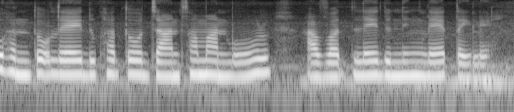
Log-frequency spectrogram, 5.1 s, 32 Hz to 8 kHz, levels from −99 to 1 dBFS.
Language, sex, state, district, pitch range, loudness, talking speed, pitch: Wancho, female, Arunachal Pradesh, Longding, 185-205 Hz, -14 LUFS, 165 wpm, 195 Hz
